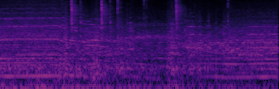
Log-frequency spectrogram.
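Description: Gear shifts clack sharply.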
